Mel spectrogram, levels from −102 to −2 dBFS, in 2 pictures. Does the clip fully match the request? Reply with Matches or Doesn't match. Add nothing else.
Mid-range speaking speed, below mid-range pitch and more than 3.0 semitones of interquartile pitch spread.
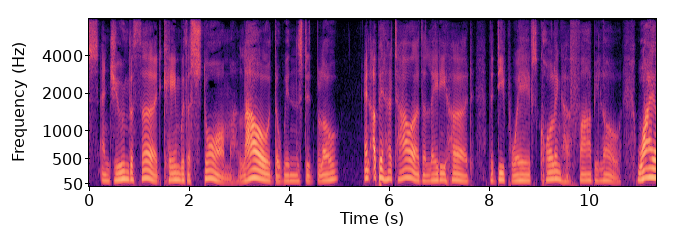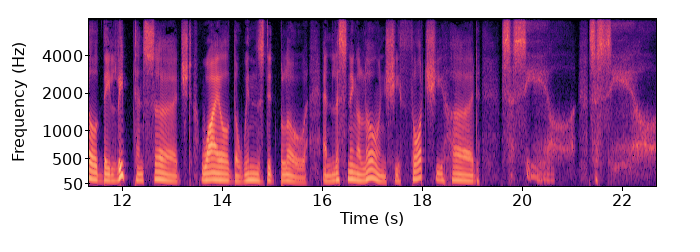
Doesn't match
